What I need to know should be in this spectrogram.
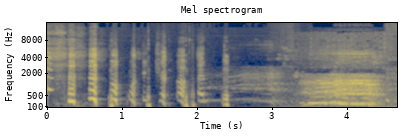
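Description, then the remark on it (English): A rapid series of short, sharp bursts gives way to a long, drawn-out low moo from a cow in a barn, fairly loud, with no talking. “Oh, we've got audio coming from the barn.”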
